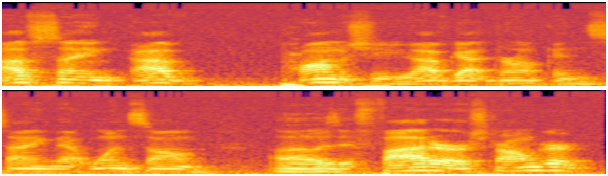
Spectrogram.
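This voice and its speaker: Speaking at a fairly slow pace, a man with a fairly low pitch keeps his intonation fairly even amid audible room echo. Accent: Southern US. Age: 30s. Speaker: podcast host. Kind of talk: casual chat.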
